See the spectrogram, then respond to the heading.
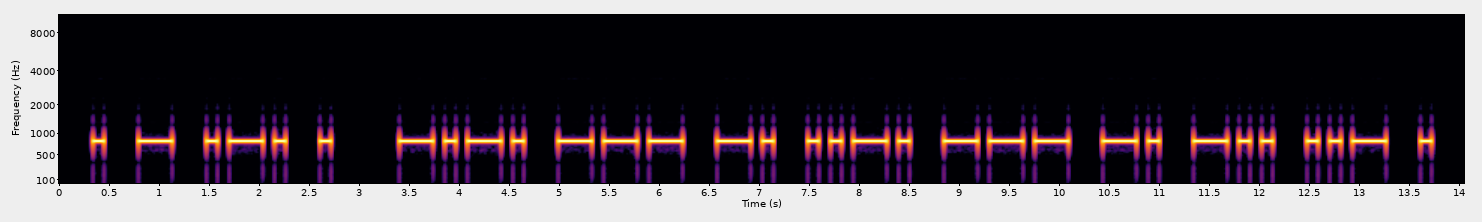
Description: Morse code, heard as a keyed tone, about 10 wpm, 800 Hz. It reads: ETRE CONFONDUE
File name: morse mp3 / revision francais 10 mots minute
